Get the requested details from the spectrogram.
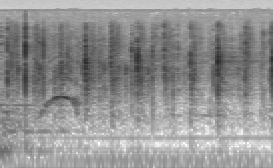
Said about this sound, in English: Let's give it up for Tekin and Nico.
